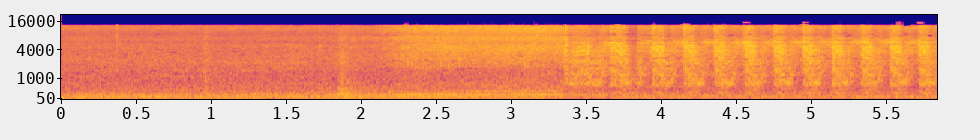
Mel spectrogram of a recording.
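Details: Toyota Fortuner common-rail diesel: uneven starter churning, no firing catch; crank-no-start blamed on air in fuel lines and low battery too weak to build rail pressure.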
